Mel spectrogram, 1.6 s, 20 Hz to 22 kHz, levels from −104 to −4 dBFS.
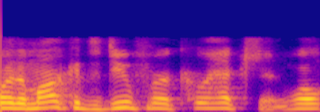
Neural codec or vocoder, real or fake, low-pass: codec, 24 kHz, 1.2 kbps, DualCodec; fake; 5.4 kHz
